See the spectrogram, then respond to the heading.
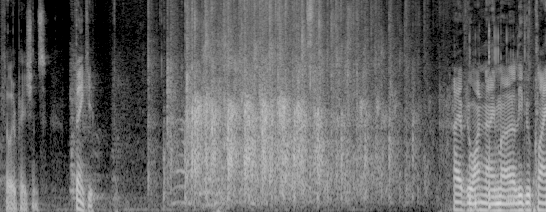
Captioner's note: applause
